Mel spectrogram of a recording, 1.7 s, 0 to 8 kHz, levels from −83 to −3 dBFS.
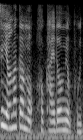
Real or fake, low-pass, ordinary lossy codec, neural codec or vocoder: fake; 7.2 kHz; none; codec, 44.1 kHz, 7.8 kbps, Pupu-Codec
